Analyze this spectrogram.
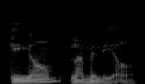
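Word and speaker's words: Guillaume Le Million: meant only one thing guillaume lamillion if it doesn't rhyme you're not pronouncing it right out of the dazzling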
